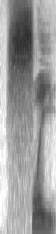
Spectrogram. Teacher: huruf shad adalah huruf yang tebal, maka pangkal lidahnya diangkat.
